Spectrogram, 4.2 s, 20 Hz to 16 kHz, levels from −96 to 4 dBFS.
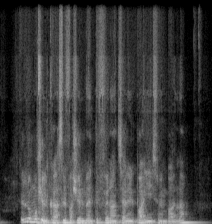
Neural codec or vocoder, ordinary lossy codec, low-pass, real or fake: none; Opus, 16 kbps; 14.4 kHz; real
